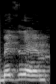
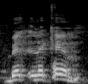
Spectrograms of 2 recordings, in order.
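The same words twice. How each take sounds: First: It is said in the familiar local way. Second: It is said with a Hebrew pronunciation. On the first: "Alam natin Bethlehem" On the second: "sa salitang Ebreo, Bethlehem. Yun ang totoong pronunciation noon"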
